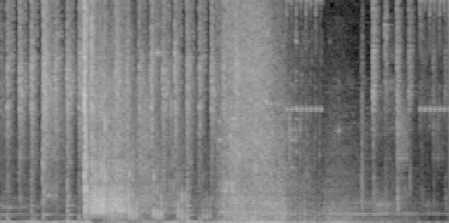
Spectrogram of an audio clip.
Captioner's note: gun fires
